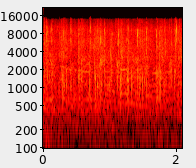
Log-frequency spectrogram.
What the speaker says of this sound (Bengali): একটু হাততালি তন্ময়ের জন্য।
